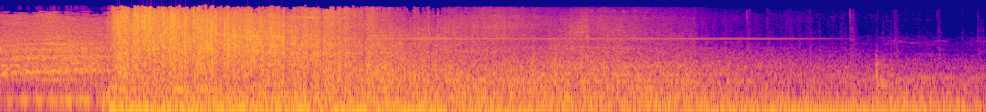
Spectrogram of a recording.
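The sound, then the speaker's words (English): Big ship-mounted guns fire with a concussive roar: one massive boom lands about a second in, then a heavy, rumbling wash of sound sustains and slowly thins out. “In moments, the big guns are back online, heralding their return with a concussive roar.”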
